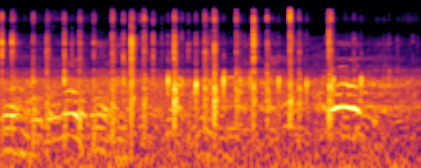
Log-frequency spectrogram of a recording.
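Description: Men's voices calling and talking across an open football pitch, with scattered sharp knocks in the middle and one loud call a little past three seconds in.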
